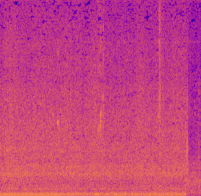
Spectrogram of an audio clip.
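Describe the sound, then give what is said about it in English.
Vehicles pull up outside a sheriff's office in Burley Pines, their engines giving off a steady low droning hum that cuts out shortly before the end. “The vehicles pull up outside the sheriff's office in Burley Pines.”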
